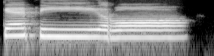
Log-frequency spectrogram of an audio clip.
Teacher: You are exchanging the sound of tanween into 2 counts long vowel, so it is 2 counts long. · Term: Mad iwab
